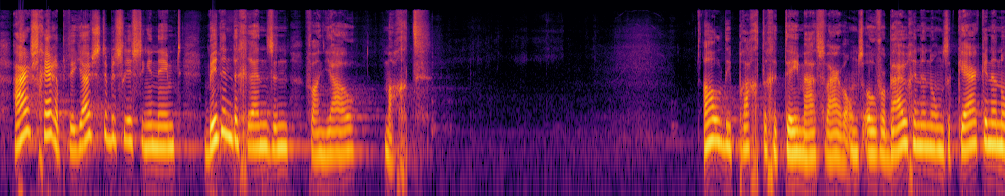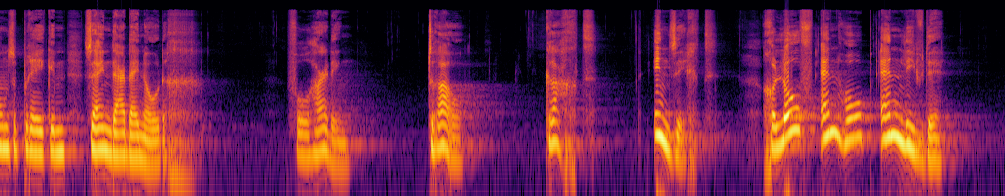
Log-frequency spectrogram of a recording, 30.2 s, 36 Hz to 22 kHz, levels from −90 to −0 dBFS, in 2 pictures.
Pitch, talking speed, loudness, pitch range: 180 Hz, 80 wpm, -14 LUFS, 150-210 Hz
